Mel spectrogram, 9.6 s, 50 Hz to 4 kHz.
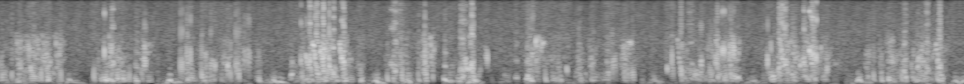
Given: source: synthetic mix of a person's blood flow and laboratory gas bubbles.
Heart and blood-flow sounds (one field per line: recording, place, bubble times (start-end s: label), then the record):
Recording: Doppler ultrasound of blood flow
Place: precordium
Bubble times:
0.00-0.70 s: bubbles
0.94-1.58 s: bubbles
1.79-2.70 s: bubbles
2.92-3.71 s: bubbles
3.88-4.42 s: bubbles
4.46-4.96 s: bubbles
5.18-5.75 s: bubbles
5.79-6.42 s: bubbles
6.68-7.48 s: bubbles
7.64-8.44 s: bubbles
8.68-9.54 s: bubbles
From the record:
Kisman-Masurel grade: 444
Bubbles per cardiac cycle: continuous sound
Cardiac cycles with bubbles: 100%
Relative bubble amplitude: maximal (0.775 to 0.999)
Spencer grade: 4 (maximum detectable bubble signal sounding continuously throughout systole and diastole of every cardiac period, and overriding the amplitude of the normal cardiac signals)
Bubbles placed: only in the low amplitude regions of the cardiac cycle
